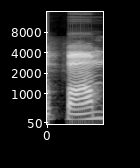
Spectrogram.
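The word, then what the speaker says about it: palm: जाएगा हमारा पं सो पं को हम लिखेंगे पी ए ल एम राइट यहां पर साइलेंट है जो ल आप देख रहे हैं यह आपका साइलेंट है तो यहां पर भी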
